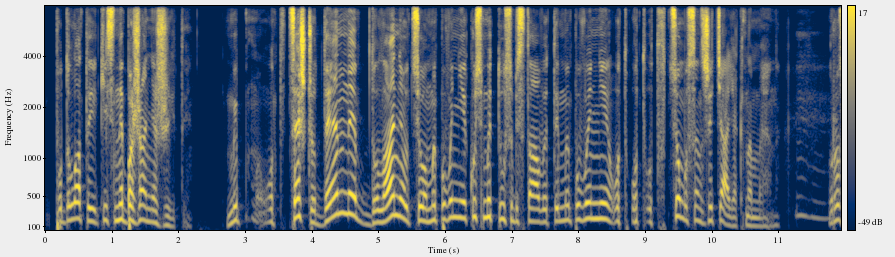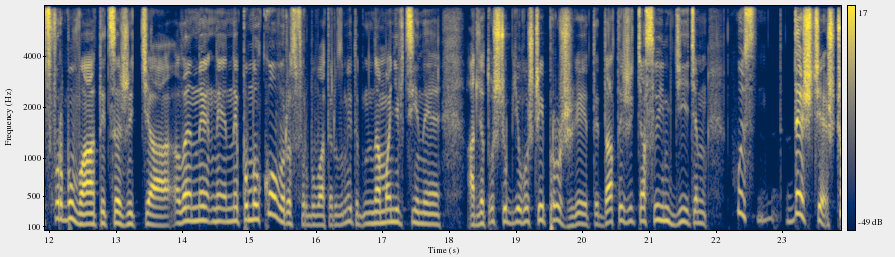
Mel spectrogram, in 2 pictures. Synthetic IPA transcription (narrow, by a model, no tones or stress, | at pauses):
pɔd̪ɐlˠɑt̪ɪjɐkɛsʲnɛbɐʒɑnʲːɐʒɪt̪ɪ̥ | mɪɔt̪sɛʃt͡ʃɔd̪ɛnːɛd̪ɔlˠɑnʲːɐɔd̪̚t͡sʲɔɦɔmɪpɔʋɪnʲːijɐkusʲmɪt̪usɔbʲist̪ɑʋɪt̪ɪmɪpɔʋɪnʲːiɔt̪ɔt̪ɔt̪w̥t͡sʲɔmʊsɛnsʒɪtʲːajɐknɐmɛ̰nɐ | rɔsfɔrbʊʋɑt̪ɪt̪sɛʒɪtʲːaɐ̰lˠɛnɛnɛnɛpɔmɪlˠkɔʋɔɾɔsfɔrbʊʋɑt̪ɪɾɔzʊmʲijt̪ɛnɐmɐnʲiwt͡sʲinɛɛɐ̰d̪lʲɐt̪ɔɦɔʃt͡ʃɔbjɔɦɔʃt͡ʃɛjpɾɔʒɪt̪ɪd̪ɑt̪ɪʒɪtʲːasʋɔjimdʲitʲɐm | ɔsʲd̪ɛʃt͡ʃɛʃt͡ʃ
